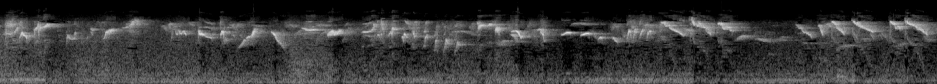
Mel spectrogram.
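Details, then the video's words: White-eye (pleci daput) singing in prolific ngalas style, meant as a lure to get silent white-eyes to answer: dense, rapid high-pitched twittering of sharp descending notes in quick bursts, almost continuous through the recording. "NGALAS MAUT‼️ BURUNG PLECI DAPUT GACOR NGALAS NEMBAK || PANCINGAN PLECI BISU DI JAMIN NYAUT"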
